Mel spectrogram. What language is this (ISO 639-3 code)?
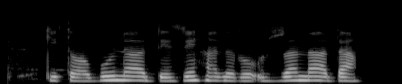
pus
